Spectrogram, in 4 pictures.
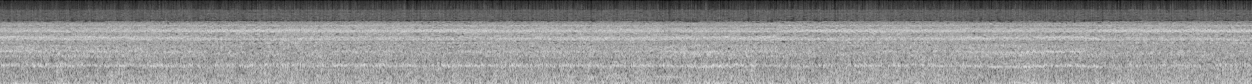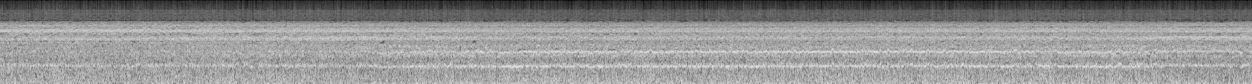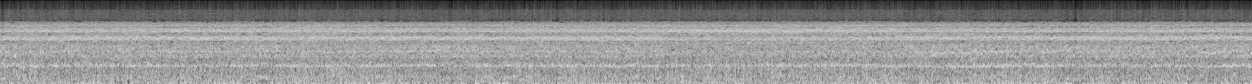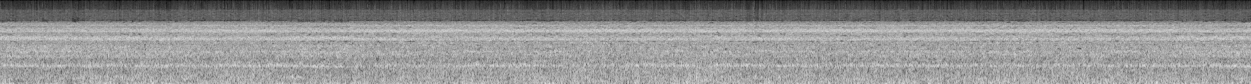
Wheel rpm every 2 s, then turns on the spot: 230, 220, 230, 230, 220, 220, 220, 230, 210, 210, 210, 210, 230, 230, 230, 230, 220, 230, 230, 230, 220, 220, 230, 220, 230.
none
